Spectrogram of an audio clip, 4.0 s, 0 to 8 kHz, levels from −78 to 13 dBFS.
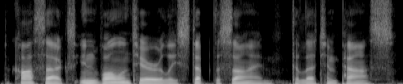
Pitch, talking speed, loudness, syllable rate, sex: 115 Hz, 135 wpm, -17 LUFS, 5.0 syllables/s, male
